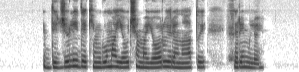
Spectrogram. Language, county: Lithuanian, Tauragė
